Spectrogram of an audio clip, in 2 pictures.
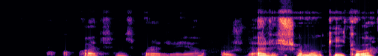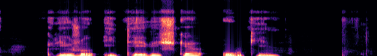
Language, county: Lithuanian, Vilnius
